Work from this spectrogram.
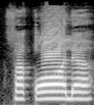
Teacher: ہمیں مد الف کو بھی بھاری آواز میں پڑھنا ہے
